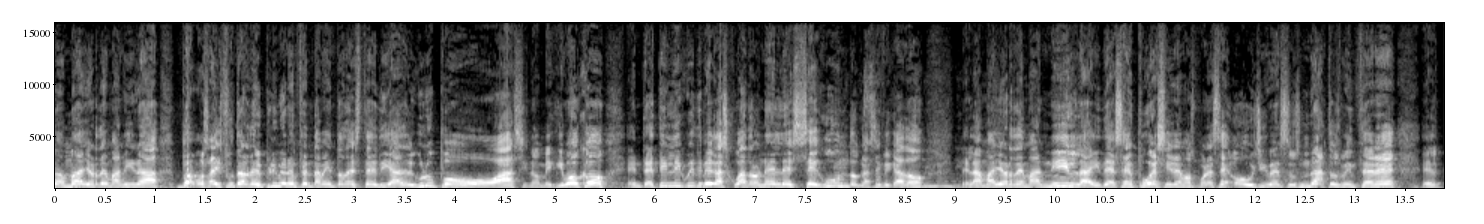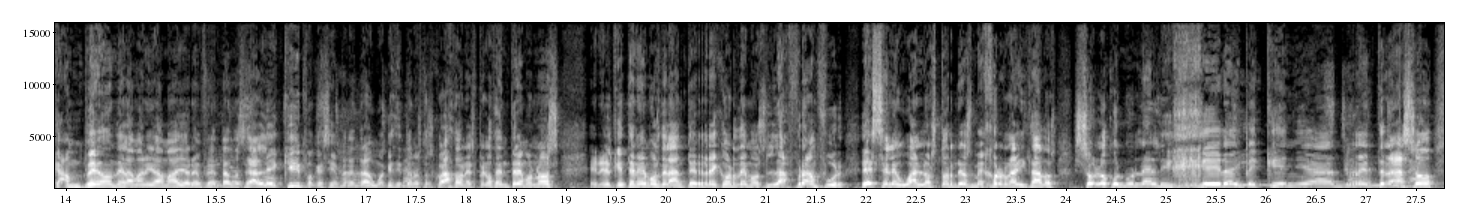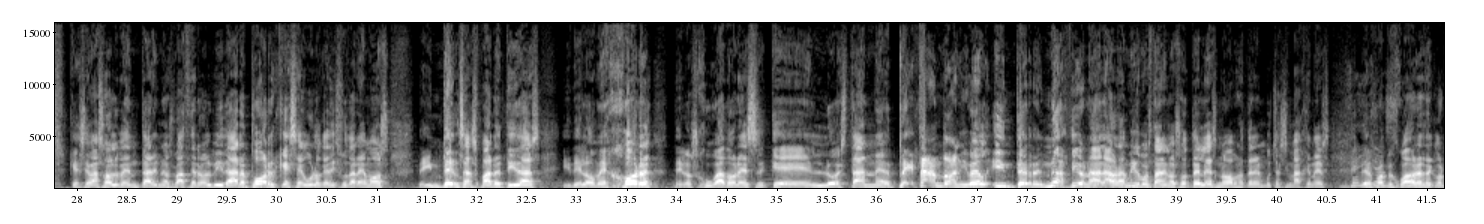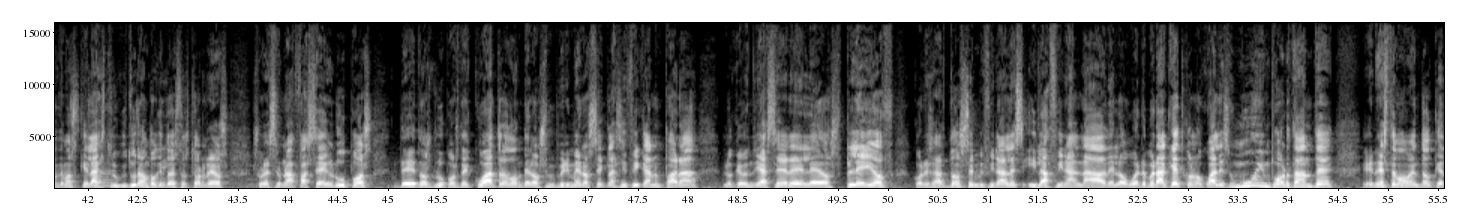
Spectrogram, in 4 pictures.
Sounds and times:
Speech: 0.0s - 55.5s.

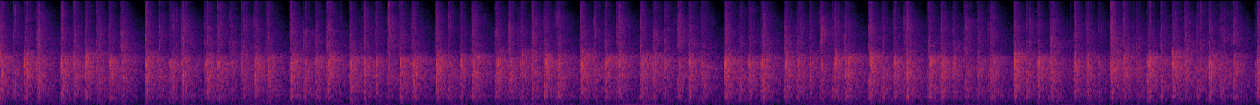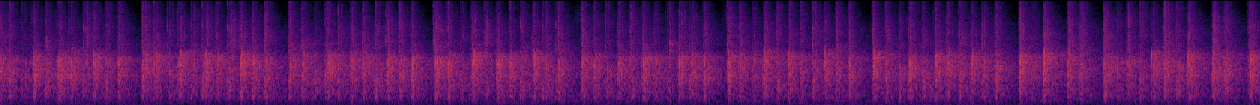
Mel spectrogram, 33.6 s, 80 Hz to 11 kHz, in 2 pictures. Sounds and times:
Clapping: 0.0s - 33.6s.

